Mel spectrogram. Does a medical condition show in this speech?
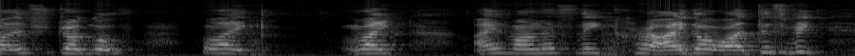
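Yes: cerebral palsy; spastic quadriplegia.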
